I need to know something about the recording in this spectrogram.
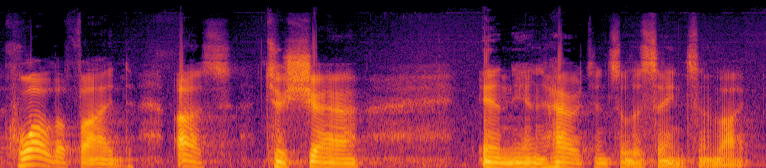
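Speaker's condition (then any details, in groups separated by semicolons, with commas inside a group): ALS; at least a couple of months since diagnosis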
